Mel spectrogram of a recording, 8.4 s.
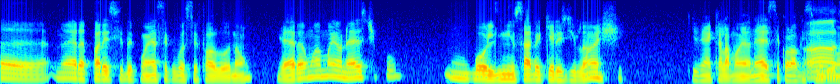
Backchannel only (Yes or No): No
